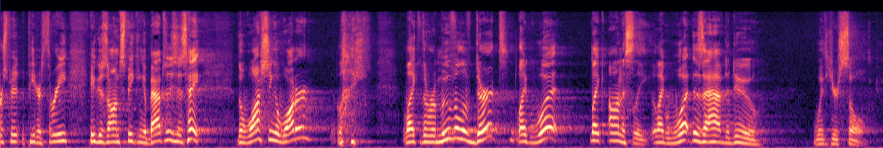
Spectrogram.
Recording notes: Recorded live on September 22, 2019. Sermon series at The Fellowship.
